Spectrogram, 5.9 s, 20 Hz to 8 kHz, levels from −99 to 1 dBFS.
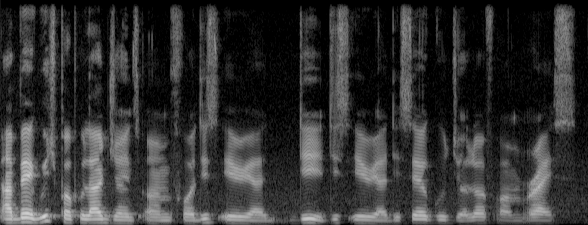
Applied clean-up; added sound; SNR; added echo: none; none; none; none.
